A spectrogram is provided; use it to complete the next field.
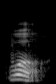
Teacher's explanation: या व्यंजनाचे उच्चारानुसार असलेले नाव शोधून पर्याय लिहा व [संगीत] दंतोष्ट व ला काय दात लागतात ओट पण लागतात · वला काय दात लागतात आणि ओठ पण लागतात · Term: दंतोष्ठ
